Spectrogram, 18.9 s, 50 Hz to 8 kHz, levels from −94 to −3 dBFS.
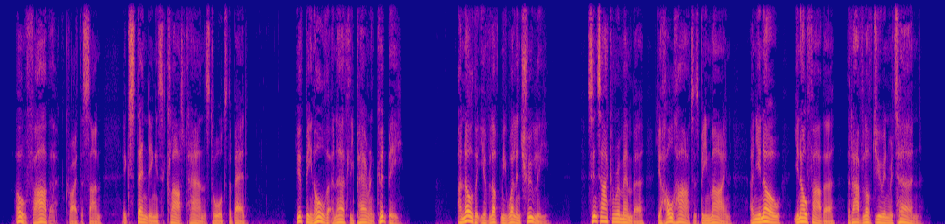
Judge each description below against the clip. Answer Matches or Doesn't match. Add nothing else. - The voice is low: Matches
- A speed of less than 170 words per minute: Doesn't match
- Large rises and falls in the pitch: Matches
